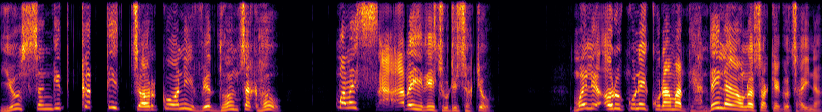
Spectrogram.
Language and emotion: Nepali, angry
